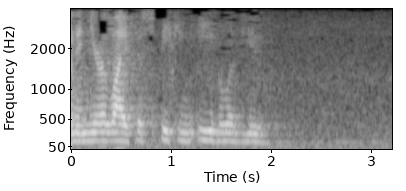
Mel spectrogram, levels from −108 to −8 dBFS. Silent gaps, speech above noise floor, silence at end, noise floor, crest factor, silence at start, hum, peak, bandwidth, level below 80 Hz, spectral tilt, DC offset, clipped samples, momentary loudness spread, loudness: none; 21 dB; 0 s; -47 dBFS; 20 dB; 0 s; none; -8 dBFS; 4 kHz; -52 dBFS; -10.5 dB/octave; 0.2%; under 0.1%; 26 LU; -26 LUFS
